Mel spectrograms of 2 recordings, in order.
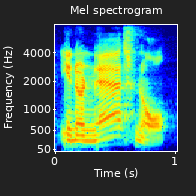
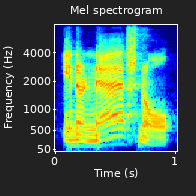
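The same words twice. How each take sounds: The two takes are said the same way.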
